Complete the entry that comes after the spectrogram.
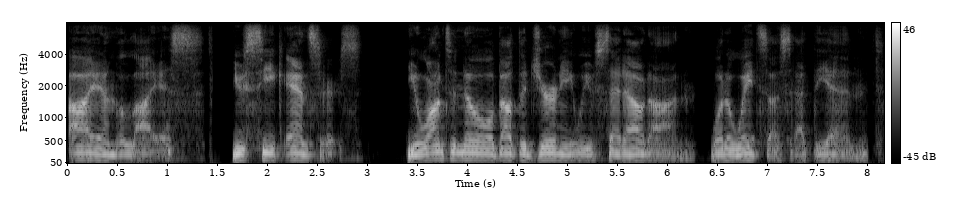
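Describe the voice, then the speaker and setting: A man puts on a raspy character voice with monotone, flat intonation. He talks at a fairly slow pace at a medium pitch. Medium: read story. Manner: slow, cryptic.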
